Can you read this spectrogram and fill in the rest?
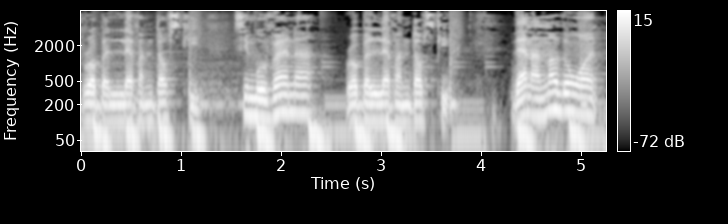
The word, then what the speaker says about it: Werner: And in German naming custom, anything that is W is pronounced as V. So it's Timo Werner, actually.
